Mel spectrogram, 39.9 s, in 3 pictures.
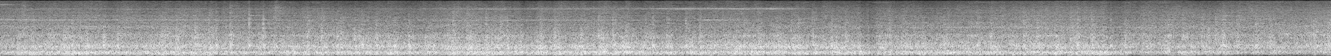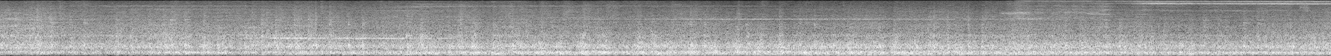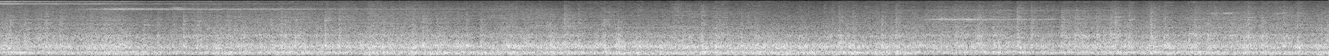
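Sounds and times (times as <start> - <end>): train wheels rumbling over bridge: 0.0 - 39.9
high-pitched wheel squeals: 6.5 - 8.1, 16.0 - 18.1, 23.3 - 30.2, 35.9 - 37.2.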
